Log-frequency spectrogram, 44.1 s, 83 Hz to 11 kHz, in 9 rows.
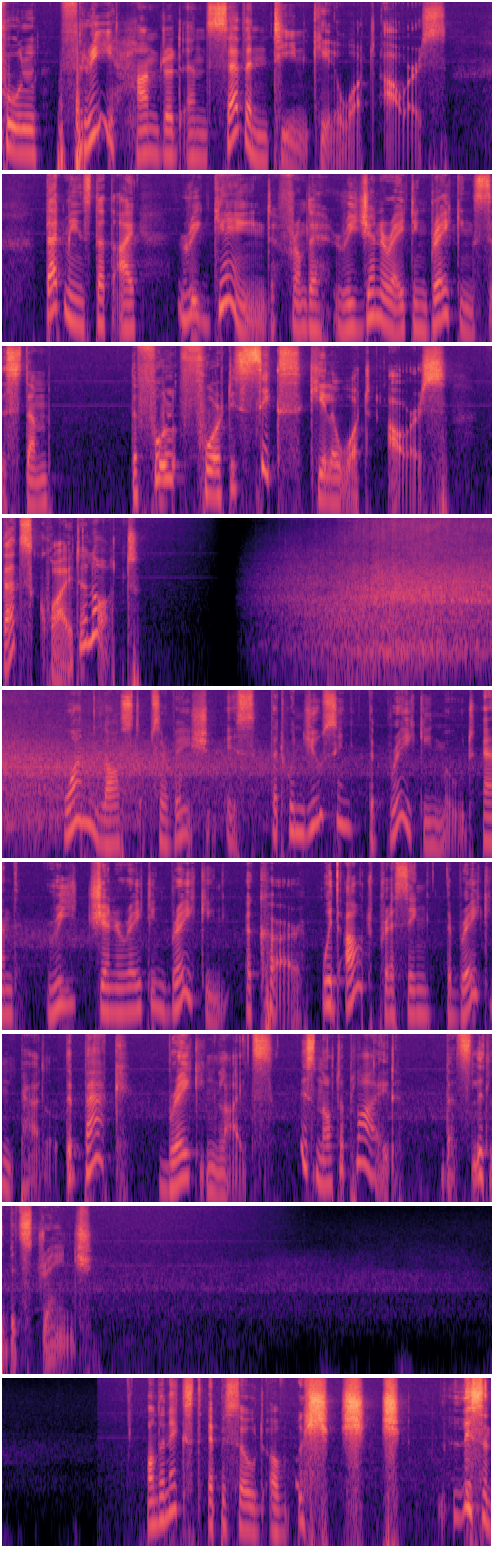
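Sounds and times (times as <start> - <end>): soft steady outdoor hiss: 0.0 - 44.0
car tyre noise on asphalt: 17.0 - 27.7, 30.3 - 40.4.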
